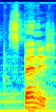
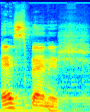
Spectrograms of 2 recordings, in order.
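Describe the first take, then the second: First: The word starts directly with the S sound. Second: An extra E vowel comes before the S. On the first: The speaker calls it right. "It's Spanish" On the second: The speaker calls it wrong. "not Spanish"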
